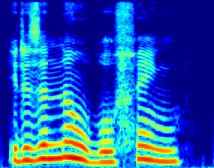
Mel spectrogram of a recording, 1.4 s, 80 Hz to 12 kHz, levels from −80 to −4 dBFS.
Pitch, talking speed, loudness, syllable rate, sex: 235 Hz, 210 wpm, -15 LUFS, 5.1 syllables/s, female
